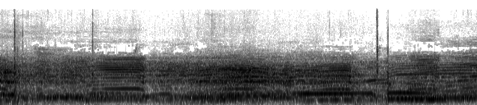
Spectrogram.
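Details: A sale lot of male and female Hereford and Careta calves bawling continuously, a thick layer of overlapping moos with shifting pitch, broken by a couple of sharp knocks.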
